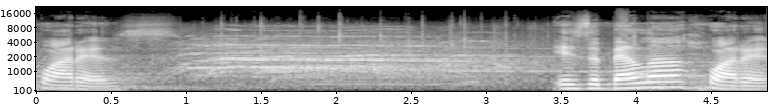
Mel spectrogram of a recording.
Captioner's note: audience applauds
